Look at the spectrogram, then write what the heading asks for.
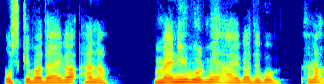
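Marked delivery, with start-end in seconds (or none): none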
